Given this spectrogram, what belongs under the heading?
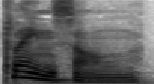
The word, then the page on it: plainsong: British English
